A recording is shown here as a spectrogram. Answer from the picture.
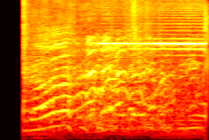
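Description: People talking, cutting in abruptly just after the start, with a steady high tone joining about halfway through.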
